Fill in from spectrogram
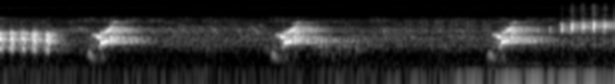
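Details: Slaty-breasted rail calling the flock with short sharp downslurred notes about once a second, framed by brief pulsed rattles at the start and end.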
